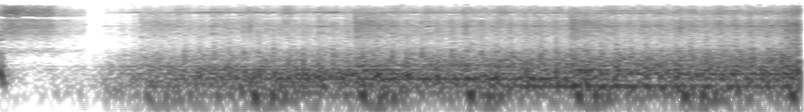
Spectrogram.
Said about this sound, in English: there's a scene where they're in a chopper, and the music is so brilliant. This is the bad guys in chopper music.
